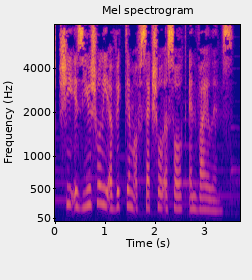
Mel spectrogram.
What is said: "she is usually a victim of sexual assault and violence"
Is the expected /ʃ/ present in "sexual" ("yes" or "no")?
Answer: yes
